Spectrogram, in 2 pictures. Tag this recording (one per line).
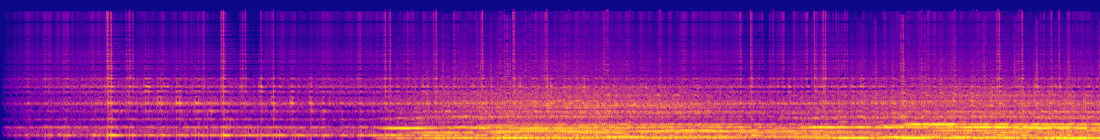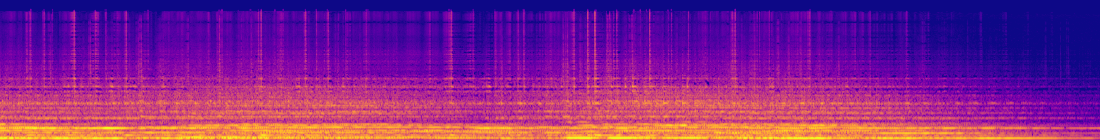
ambient
pad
